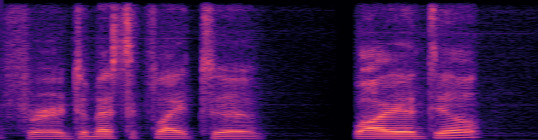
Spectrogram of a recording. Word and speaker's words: Guayaquil: from Quito, Ecuador for a domestic flight to Guayaquil. How do you pronounce that? Guayaquil.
